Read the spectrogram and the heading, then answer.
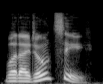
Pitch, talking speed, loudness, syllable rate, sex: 160 Hz, 235 wpm, -15 LUFS, 5.1 syllables/s, male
